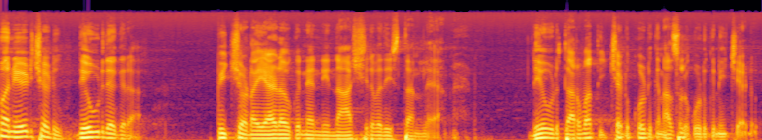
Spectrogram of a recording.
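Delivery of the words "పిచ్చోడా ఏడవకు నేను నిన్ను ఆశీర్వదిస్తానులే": low, soft indulgent reassurance; soothing. Acted. God comforts a weeping Abraham, low and soothing. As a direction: hush him kindly, voice dropped low.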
